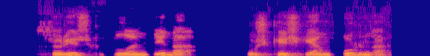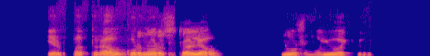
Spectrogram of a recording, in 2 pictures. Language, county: Lithuanian, Utena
